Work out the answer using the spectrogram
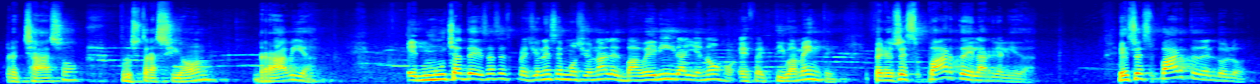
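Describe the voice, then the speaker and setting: A male pastor giving a sermon, talking it through conversationally and asking and answering his own questions. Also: high voice. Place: church.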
